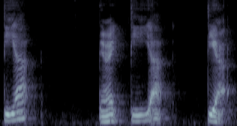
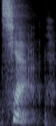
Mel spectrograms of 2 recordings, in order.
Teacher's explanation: It's just a glide, not a ch.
